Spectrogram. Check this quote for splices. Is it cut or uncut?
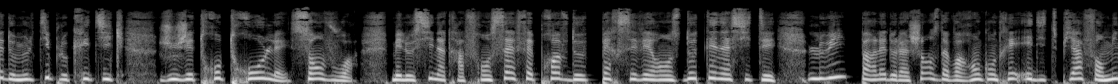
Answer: cut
